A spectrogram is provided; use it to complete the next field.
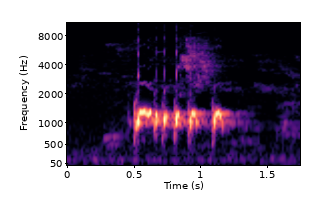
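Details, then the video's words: Zebra dove calling a rival, heard as a lure: a single rapid phrase of six hollow, pulsed coos at a steady pitch, over in under a second, with faint hiss behind. "suara perkutut memanggil lawan"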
